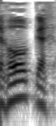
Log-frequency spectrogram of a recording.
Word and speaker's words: hygge: Dánský výraz se vyslovuje ho, gach a zná ho celý svět,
